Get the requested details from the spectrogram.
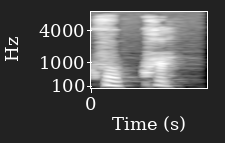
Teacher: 그, 흐가 만나서 그도 없어지고 흐도 없어지고 크가 됐어요. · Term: 격음화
